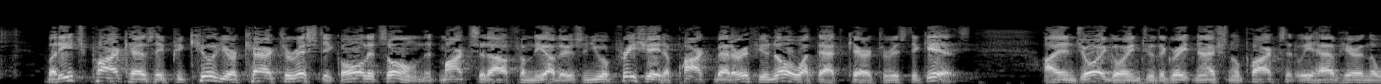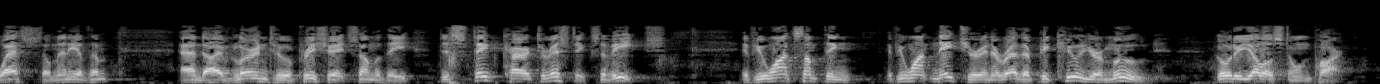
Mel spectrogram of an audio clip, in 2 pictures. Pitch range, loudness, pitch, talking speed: 105-140 Hz, -16 LUFS, 115 Hz, 170 wpm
